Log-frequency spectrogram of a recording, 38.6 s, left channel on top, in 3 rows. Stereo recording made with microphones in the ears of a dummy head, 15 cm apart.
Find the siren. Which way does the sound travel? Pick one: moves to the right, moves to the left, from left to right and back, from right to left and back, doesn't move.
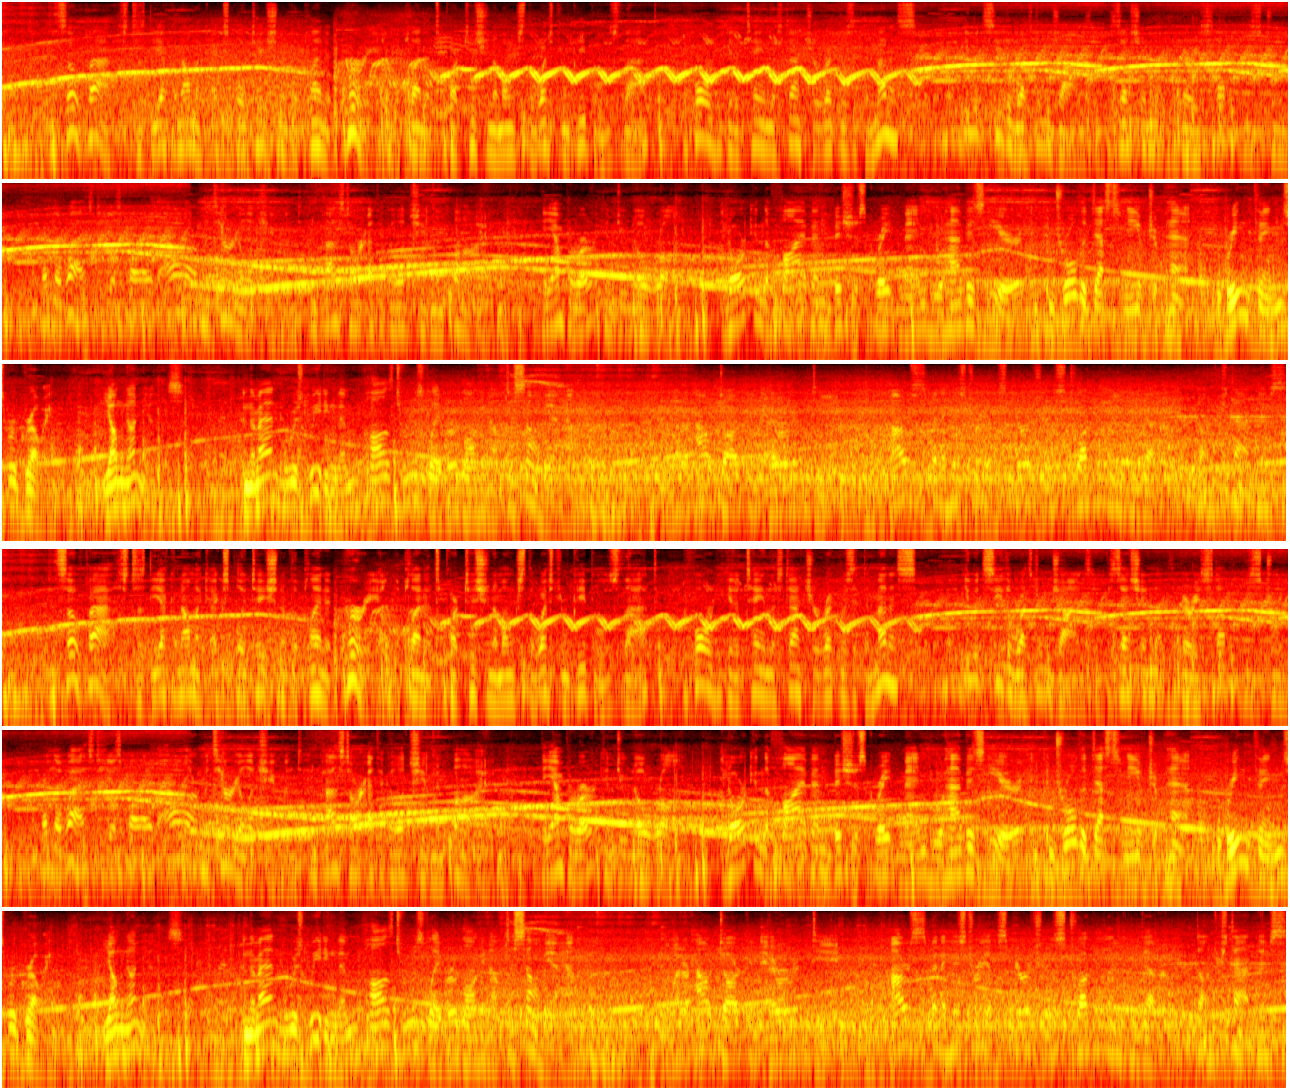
moves to the right.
